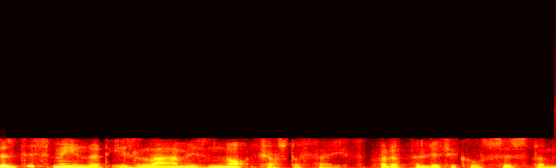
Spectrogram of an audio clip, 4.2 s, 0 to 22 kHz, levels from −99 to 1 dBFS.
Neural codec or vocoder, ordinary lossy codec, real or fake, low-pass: none; AAC, 16 kbps; real; 7.2 kHz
